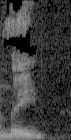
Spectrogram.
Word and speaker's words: meme: But as I say, the internet has gone absolutely crazy with memes because we love a meme. – I'm glad you say it properly. I've heard people muller that word. They call it memes. – Oh, really? – No. It's a meme like a theme.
